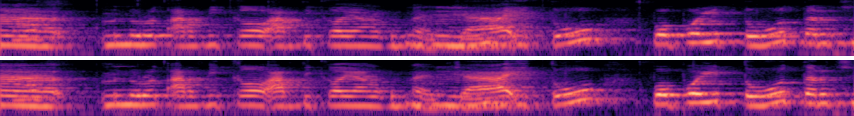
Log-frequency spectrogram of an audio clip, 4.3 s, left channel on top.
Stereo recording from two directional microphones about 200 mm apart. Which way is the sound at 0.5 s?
25° right (ahead or behind).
